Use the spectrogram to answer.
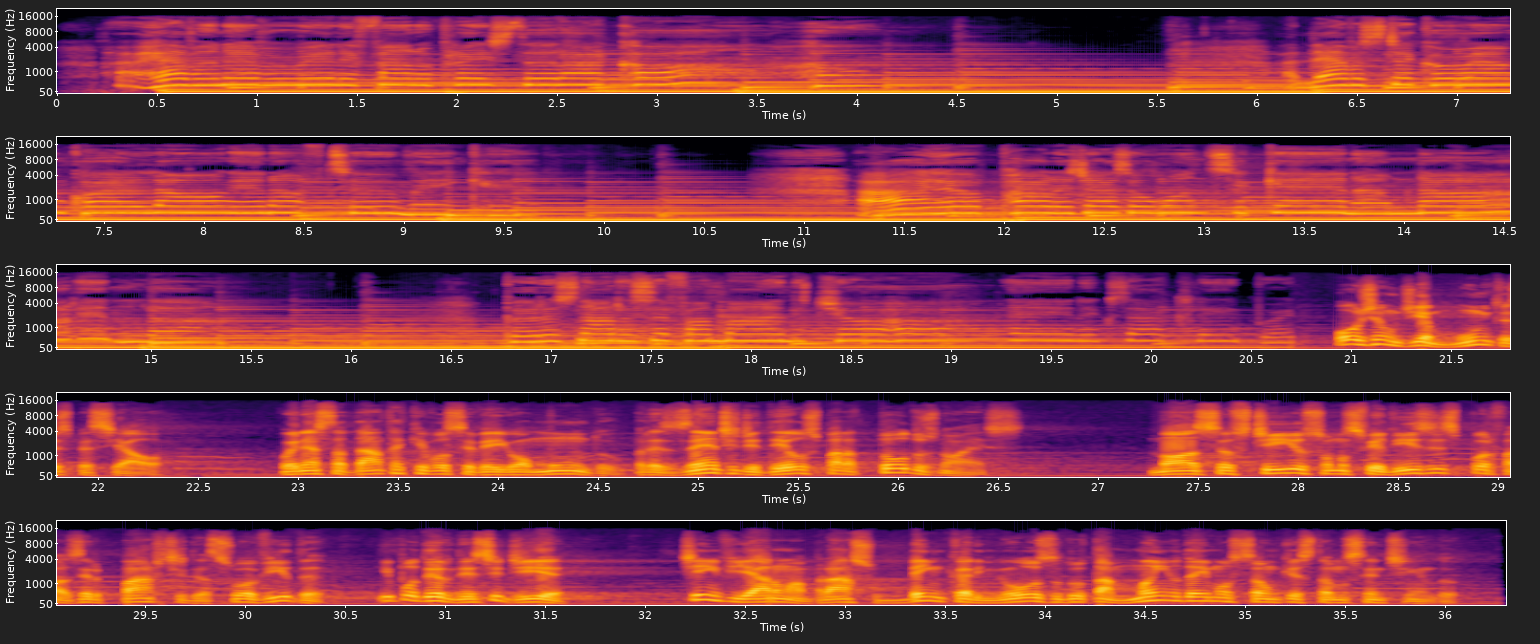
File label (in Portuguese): ANIV SOBRINHO PL MASC, telemensagem; aniversario sobrinha sobrinho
